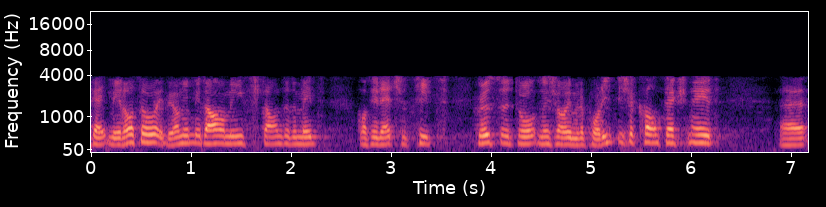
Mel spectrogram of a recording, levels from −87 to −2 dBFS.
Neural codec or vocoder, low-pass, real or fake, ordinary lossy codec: codec, 16 kHz, 1.1 kbps, Voila-Tokenizer; 7.2 kHz; fake; AAC, 16 kbps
